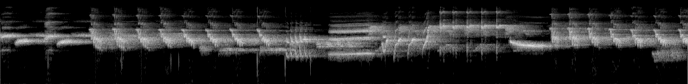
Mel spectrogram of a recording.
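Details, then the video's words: Javan pied starling song used as a morning lure to get silent or stressed birds singing: a fast, continuous medley of chattering notes, rasping trills and bright whistles, with shifting pitch and no pauses. "Putar Tiap Pagi Pancingan Luar Biasa - Semua Jalak Suren Macet Pundung Atau Stres Langsung Gacor"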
